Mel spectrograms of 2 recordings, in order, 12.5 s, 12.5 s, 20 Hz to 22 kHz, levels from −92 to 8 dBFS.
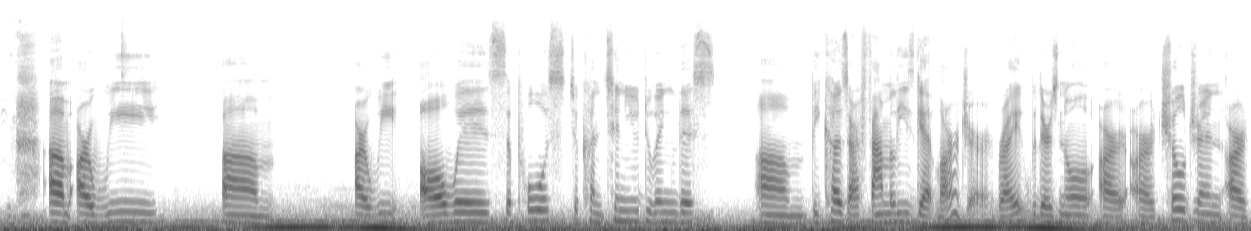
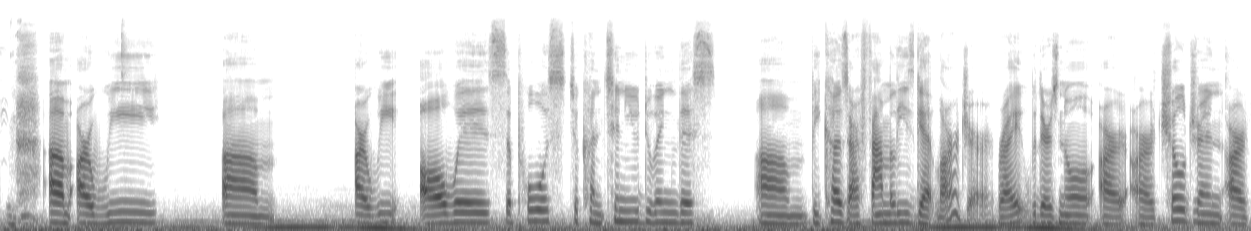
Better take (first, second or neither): second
